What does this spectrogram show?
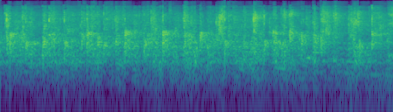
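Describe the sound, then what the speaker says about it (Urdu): Dense, steady audience applause fills a debate hall, many hands clapping together at close range with no pauses. "اس ایوان میں جتنی بھی تالیاں بجیں ہر تالی میں ایک جذبہ ہے"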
